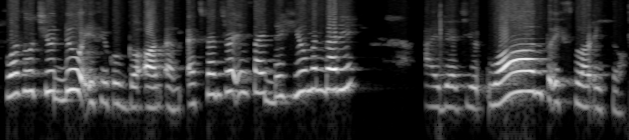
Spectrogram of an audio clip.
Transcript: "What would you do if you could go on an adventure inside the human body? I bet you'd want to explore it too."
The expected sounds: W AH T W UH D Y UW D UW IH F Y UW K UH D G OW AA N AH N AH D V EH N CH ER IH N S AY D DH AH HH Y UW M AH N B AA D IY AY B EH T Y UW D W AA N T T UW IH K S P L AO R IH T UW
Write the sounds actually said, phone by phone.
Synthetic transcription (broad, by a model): W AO T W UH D Y UW D UW IH F Y UW K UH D G OW AA N AH N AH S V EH N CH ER IH N S AY D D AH HH Y UW M AH N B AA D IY AY B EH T Y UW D W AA N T T UW IH K S P L AO R IH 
